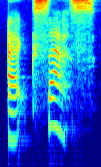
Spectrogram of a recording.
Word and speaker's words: excess: But with our second word, even though we change the first vowel to an E, like in Emma, the stress moves to the second syllable. Excess. Excess.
